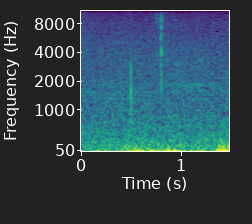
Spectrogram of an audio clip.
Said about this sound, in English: it's a little windy out here.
